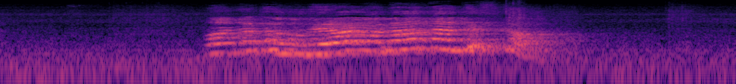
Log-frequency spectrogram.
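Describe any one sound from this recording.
A young woman speaks emotionally, echoing in a large hall.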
